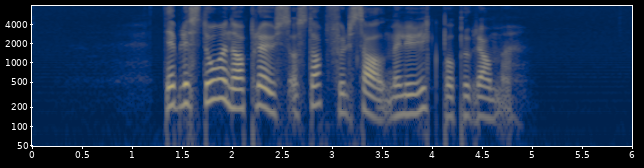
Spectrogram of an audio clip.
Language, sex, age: Norwegian, female, 50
